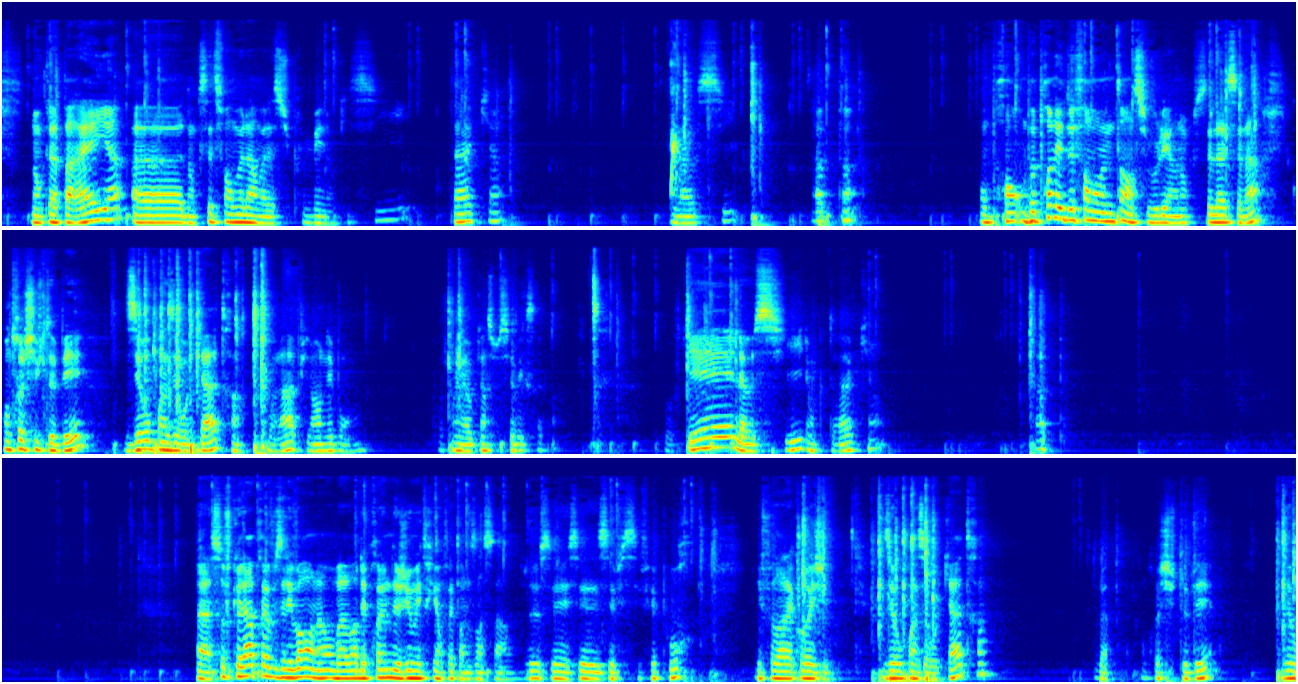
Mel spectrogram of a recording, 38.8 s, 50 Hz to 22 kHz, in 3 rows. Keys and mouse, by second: 3.2 click, 4.1-4.4 middle drag, 4.4 click, 4.5-7.2 middle drag, 4.9 x, 7.2 click, 7.3-9.3 middle drag, 7.4 x, 9.3-10.8 drag, 10.8-12.0 shift+middle drag, 12.0 shift+click, 12.0-15.4 ctrl+shift+middle drag, 13.0 ctrl+shift+b, 15.4 click, 16.0-22.1 middle drag, 17.3 Tab, 19.6 Tab, 21.6 click, 22.3 shift+middle click, 22.9 shift+click, 22.9-29.3 shift+middle drag, 23.1 x, 29.3 click, 29.4-30.3 middle drag, 30.3-31.9 drag, 31.9-38.8 shift+middle drag, 33.7 ctrl+shift+b, 37.4 ctrl+shift+b.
